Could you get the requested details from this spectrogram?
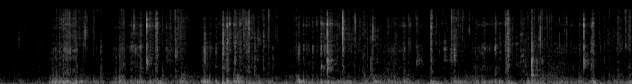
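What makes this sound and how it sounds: A solid, rectangular, pale green bar of dry soap, held in the fingers, is shaved with a metal blade. The result is a dense run of crisp, crinkly scraping and crumbling with many sharp, bright ticks over a low, soft rumble.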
